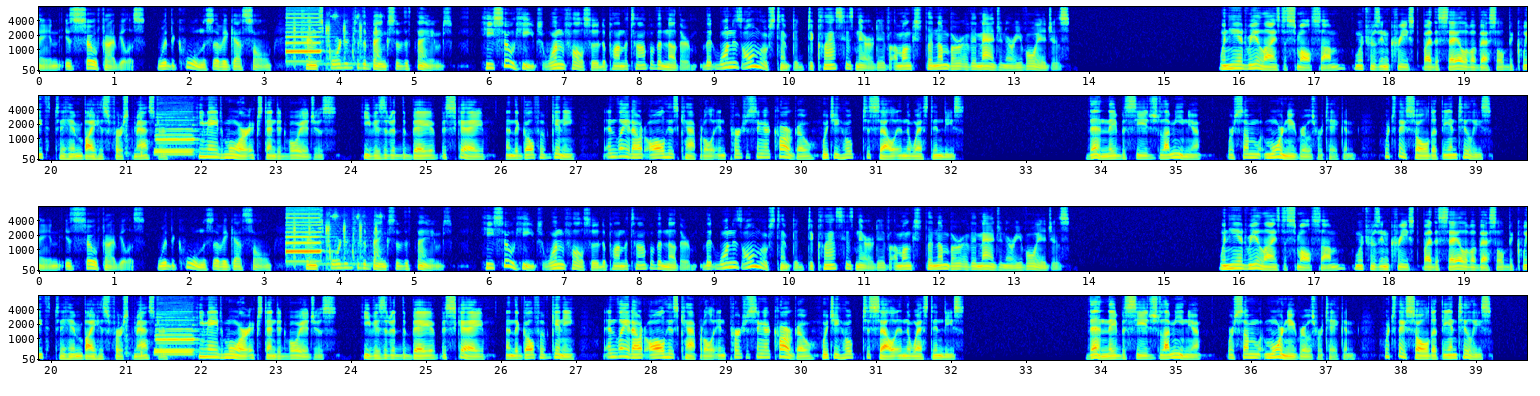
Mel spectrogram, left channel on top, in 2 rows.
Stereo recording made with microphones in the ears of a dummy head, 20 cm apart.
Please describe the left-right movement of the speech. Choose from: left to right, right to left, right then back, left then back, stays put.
left to right.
